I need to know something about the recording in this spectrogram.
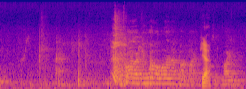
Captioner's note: coughing drowns out speaker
